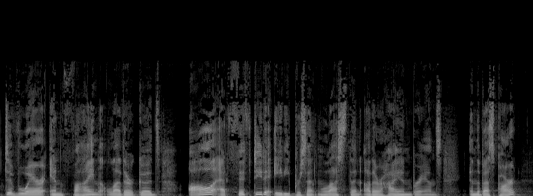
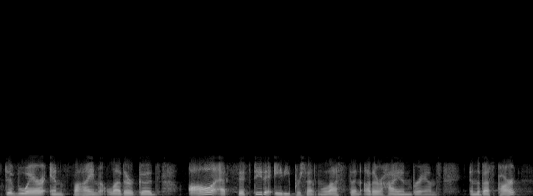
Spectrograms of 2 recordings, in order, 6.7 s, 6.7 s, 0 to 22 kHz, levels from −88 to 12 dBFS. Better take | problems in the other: first | phone-call audio

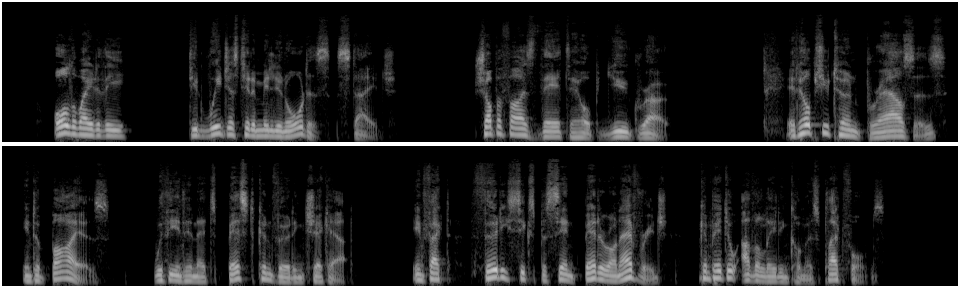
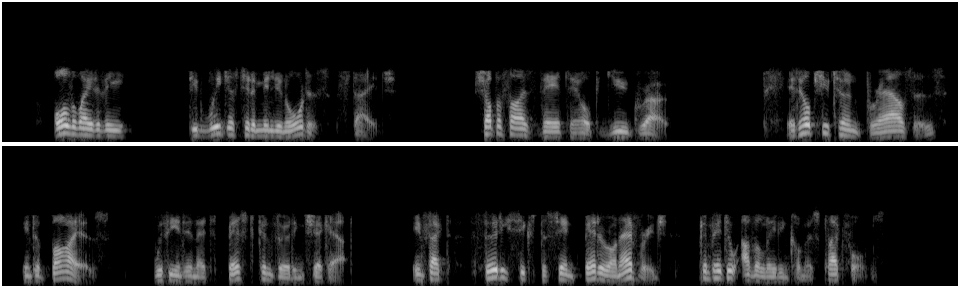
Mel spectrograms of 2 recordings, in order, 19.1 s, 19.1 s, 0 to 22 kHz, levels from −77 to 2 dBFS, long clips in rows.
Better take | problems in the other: first | phone-call audio; poor line; nothing above 3.5 kHz

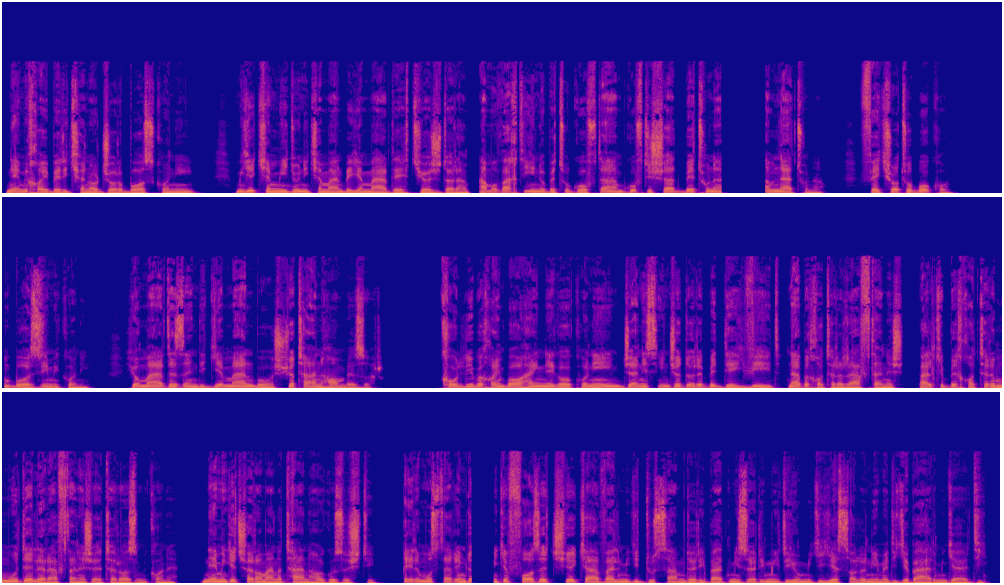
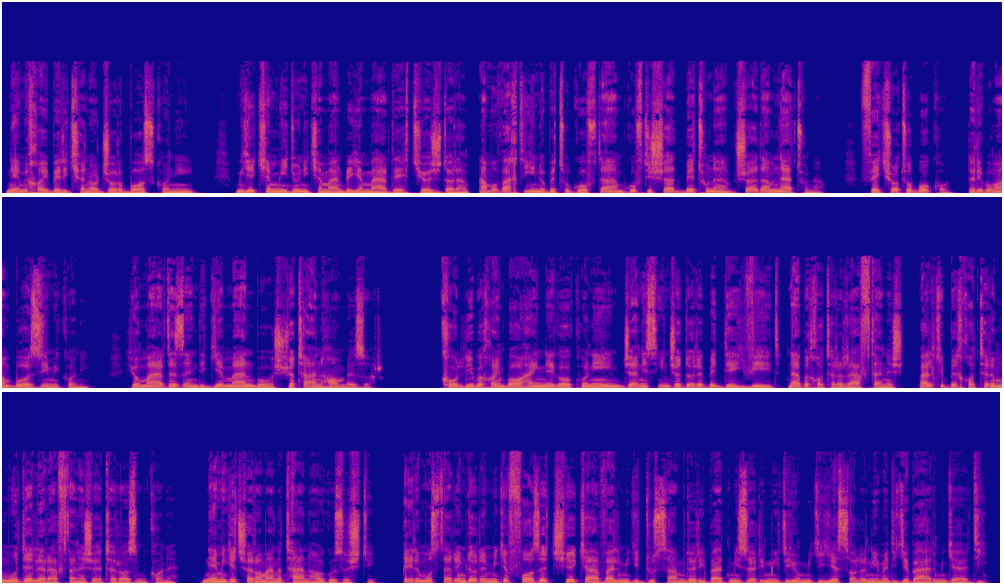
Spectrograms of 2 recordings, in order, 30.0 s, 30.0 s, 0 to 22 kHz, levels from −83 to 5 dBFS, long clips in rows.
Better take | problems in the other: second | audio cutting out; at 7 s, at 9.5 s and at 25 s

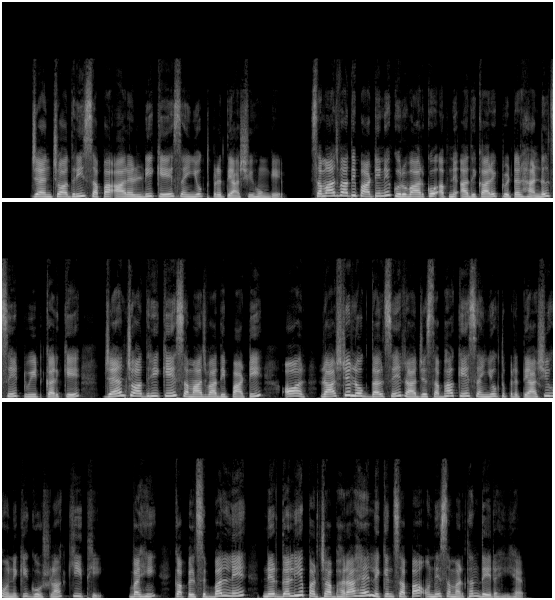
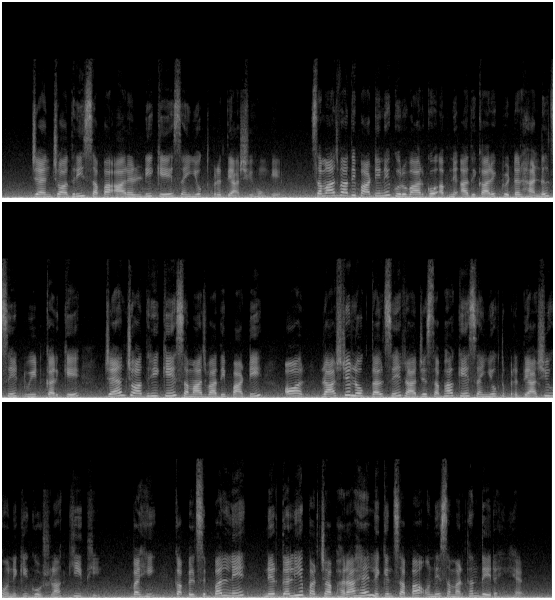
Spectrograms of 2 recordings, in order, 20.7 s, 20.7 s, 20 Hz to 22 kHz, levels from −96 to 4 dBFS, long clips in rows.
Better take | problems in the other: first | low rumble; noticeable; throughout; 15 dB below the speech

